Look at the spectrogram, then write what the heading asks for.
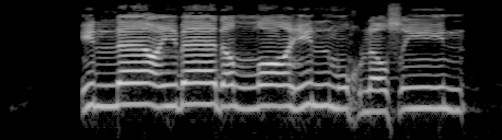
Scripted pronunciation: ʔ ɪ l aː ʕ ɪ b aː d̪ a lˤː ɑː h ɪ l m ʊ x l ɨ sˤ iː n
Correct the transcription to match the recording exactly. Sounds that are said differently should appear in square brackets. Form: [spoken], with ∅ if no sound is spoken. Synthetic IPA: ʔ ɪ [lː] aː ʕ ɪ b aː d̪ a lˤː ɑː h ɪ l m ʊ x l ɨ sˤ iː n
